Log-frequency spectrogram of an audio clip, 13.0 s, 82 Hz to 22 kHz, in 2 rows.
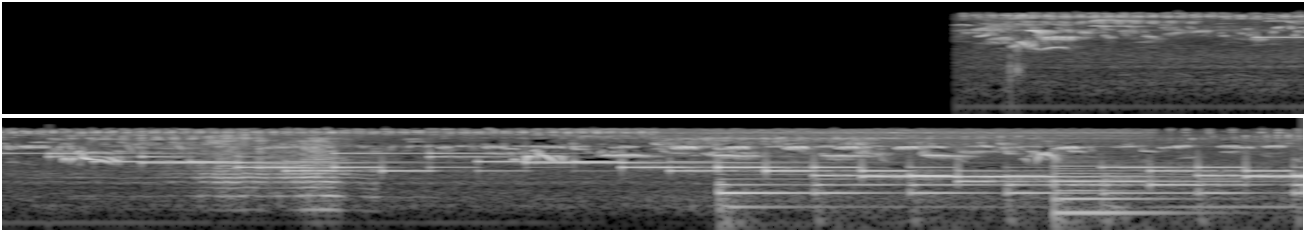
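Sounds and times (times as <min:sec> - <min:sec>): twittering chirps: 0:04.8 - 0:13.0
descending chime notes: 0:07.3 - 0:13.0
music: 0:08.1 - 0:13.0.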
